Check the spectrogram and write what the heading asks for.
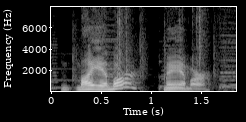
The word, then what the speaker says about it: Myanmar: No, Myanmar. That's how you say it.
